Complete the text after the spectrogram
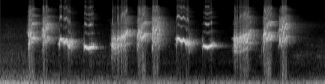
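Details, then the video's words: Lure song of the orange-headed thrush for prompting a quiet bird to sing: a run of loud, clipped high whistles, several ending in a steady level note, delivered in quick succession over soft low hum. "Burung ANIS MERAH Macetan Terpancing Gacor Didengarkan Kicauan Ini"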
